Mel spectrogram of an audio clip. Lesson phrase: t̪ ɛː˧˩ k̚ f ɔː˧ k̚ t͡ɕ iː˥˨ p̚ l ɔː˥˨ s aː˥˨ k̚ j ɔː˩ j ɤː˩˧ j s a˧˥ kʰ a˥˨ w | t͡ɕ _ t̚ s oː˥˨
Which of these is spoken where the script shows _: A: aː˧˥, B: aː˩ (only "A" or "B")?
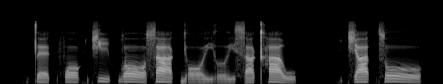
A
